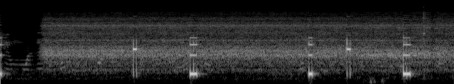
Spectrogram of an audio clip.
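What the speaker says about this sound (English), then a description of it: "The sound you're hearing in the background is the static from the TV itself." Steady hiss of static from an old TV set running a Tele-Games 80007 console, poorly tuned, broken by short beeps and soft pulses spaced every second or so.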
